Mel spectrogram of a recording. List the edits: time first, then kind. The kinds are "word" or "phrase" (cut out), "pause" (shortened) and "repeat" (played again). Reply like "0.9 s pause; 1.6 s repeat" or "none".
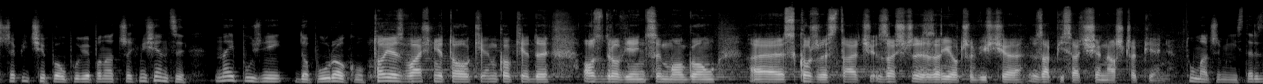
9.4 s word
